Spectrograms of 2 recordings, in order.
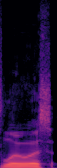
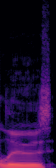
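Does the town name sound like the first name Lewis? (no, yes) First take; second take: yes; no. First: The name sounds just like Lewis. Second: The name does not sound like Lewis. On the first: The speaker calls it right. "Just like your Uncle Lewis or the name Lewis" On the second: The speaker calls it wrong. "It's not Lewes"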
